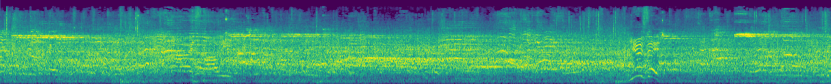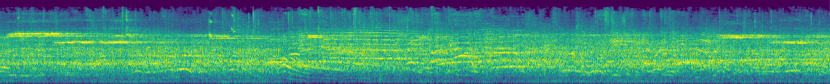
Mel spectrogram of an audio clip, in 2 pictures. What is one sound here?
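A large crowd chatters and calls out steadily in a big echoing hall.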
